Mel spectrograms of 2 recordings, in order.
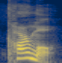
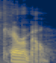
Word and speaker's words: caramel: candy is caramel uh just depends on where you're from apparently in the East the East Coast they say caramel on the West Coast it seems we say caramel that sounds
